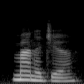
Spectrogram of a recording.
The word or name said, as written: manager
